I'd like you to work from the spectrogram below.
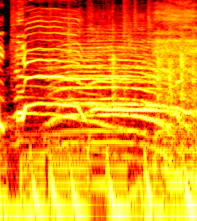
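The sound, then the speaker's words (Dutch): A live audience at the eighth edition of the radio show Toet Fabienne on Good Life Radio, broadcast live at the Mediapark, cheers loudly and continuously, a dense wash of shouts, whoops and high-pitched voices with no pause, over a steady low rhythmic thump underneath. “En zoals jullie net al konden horen, met publiek!”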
